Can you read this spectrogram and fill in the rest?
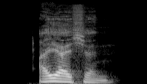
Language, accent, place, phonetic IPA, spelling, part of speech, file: German, Germany, Berlin, [ˈaɪ̯ɐçən], Eierchen, noun, De-Eierchen.ogg
- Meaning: diminutive of Ei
